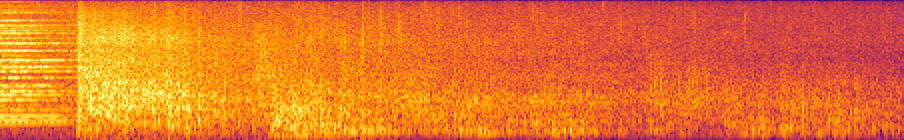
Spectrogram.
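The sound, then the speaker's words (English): A thunderstorm with a loud crack of thunder at the start and deep rumbling rolls over steady, heavy rain. No voices, just the storm, full throughout. “There is a tumult of waters in the heavens, and he makes the mist rise from the ends of the earth. He makes lightning for the rain, and he brings forth the wind from his storehouses.”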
